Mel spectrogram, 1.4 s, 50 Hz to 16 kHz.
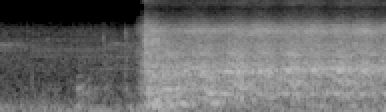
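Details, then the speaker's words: EFI engine on a tune-up test, after a broken 40 A fuse was replaced fixing the starter circuit: a quiet pause, then a steady whirring crank, check engine light on, engine never catches; fuel system checked next. "Coba sekarang kita hidupkan starter sudah ya ini sudah nyala untuk check engine dan bab ini tidak hidup ya"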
